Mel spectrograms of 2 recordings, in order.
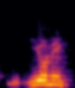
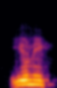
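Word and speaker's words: unique: কিন্তু ওই যে ভাওয়েলের যে একটা ব্যতিক্রম নিয়ম ছিল, যেখানে ইয় উচ্চারণ হয়, ইউনিক, ইউনিক, হ্যাঁ, এই যে উচ্চারণটা ইউ এর উচ্চারণ ইউ এর মতোই হচ্ছে আর কি।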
